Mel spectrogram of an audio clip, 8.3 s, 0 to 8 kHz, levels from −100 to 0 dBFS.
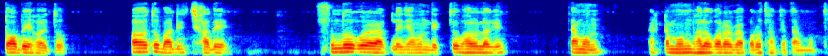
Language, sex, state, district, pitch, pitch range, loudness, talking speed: Bengali, male, West Bengal, Kolkata, 135 Hz, 125-155 Hz, -19 LUFS, 160 wpm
